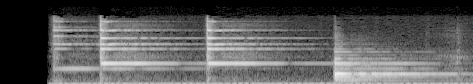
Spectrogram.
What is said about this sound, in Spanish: Además, una de las melodías más antiguas que se creen conocer hasta el momento está tallada en una columna griega del siglo I, llamada el epitafio de Seikilo, y según algunos estudios suena así.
